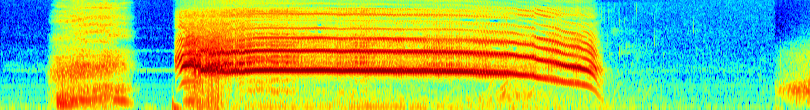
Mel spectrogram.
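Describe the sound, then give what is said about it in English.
A man's voice imitates a woman's childbirth scream: a brief strained cry, then one long, loud, piercing scream held for about four seconds before it drops off abruptly into silence. “It's the fire, water, female birth scream. And this is about as close as I've been able to get.”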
